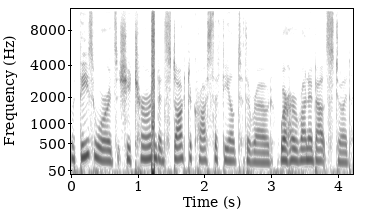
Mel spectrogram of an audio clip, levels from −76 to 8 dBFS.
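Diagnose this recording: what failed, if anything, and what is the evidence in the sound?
At 1.21 to 1.25 s the speech is cut by a 35 ms burst of harsh, loud rasp with abrupt edges: file tags played as audio. The failure is at storage or playback, where the decoder read a block of text tags as sample data. Text bytes cluster in a narrow value range, so the waveform shows a dense block pushed off to one side of zero, and the spectrogram shows a hard-edged broadband vertical stripe.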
